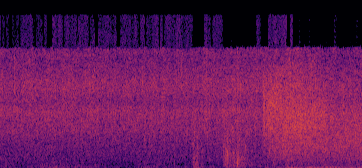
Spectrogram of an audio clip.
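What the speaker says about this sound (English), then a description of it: "No instrument could ever replicate the sheer power and grandeur of thunder." Thunderstorm in the video game Genshin Impact: steady rain hiss throughout with a low rumble of thunder building and swelling toward the end, fairly loud and enveloping.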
